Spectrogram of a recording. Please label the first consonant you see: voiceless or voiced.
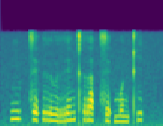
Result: voiced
